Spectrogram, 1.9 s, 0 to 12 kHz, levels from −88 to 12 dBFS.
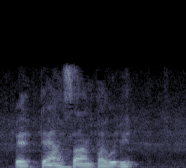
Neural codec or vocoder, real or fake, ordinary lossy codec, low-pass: codec, 16 kHz, 2 kbps, FunCodec, trained on Chinese and English, 25 frames a second; fake; MP3, 48 kbps; 7.2 kHz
